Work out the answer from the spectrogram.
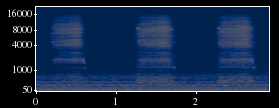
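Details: Nestling barn owl, wild, at a monitored nest box, struggling alone with a stolen rodent; three loud, rasping snore-like hisses, roughly one per second, over a steady low hum.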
